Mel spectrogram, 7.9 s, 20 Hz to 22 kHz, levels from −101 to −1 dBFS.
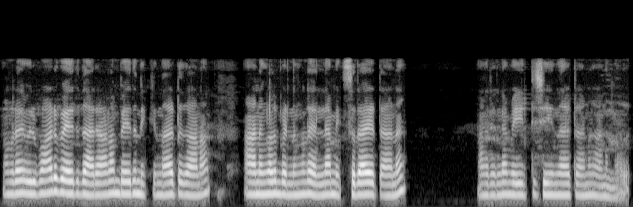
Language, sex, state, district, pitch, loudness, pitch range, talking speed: Malayalam, female, Kerala, Kollam, 195 Hz, -17 LUFS, 185-205 Hz, 120 wpm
